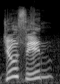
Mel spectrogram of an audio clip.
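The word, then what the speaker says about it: Zhuxin: I have to talk about is juicin ju juicin is not playable in MC 2024 and that's how it's pronounced guys okay how you pronounce zask it's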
